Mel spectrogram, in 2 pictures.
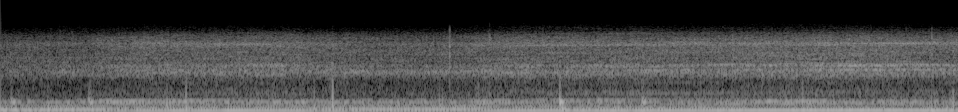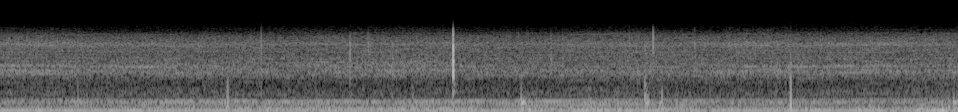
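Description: An all-terrain vehicle engine rumbles steadily up close.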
